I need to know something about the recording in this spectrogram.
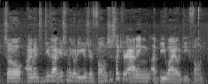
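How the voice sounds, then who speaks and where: Male tech tutorial presenter, mid-pitched, informal and unscripted, thinking aloud over a faint room hum. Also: fast talker. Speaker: IT installer giving a software tutorial. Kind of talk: unscripted step-by-step screen walkthrough.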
